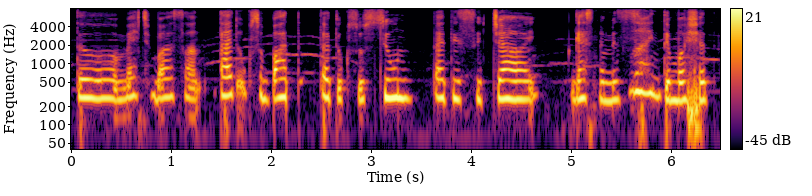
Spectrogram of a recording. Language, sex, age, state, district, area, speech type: Kashmiri, female, 18-30, Jammu and Kashmir, Bandipora, rural, spontaneous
